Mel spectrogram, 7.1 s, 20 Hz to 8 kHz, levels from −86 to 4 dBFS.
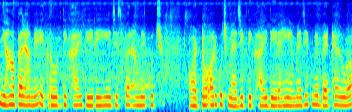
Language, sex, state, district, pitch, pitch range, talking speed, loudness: Hindi, female, Chhattisgarh, Raigarh, 220 Hz, 210-230 Hz, 210 wpm, -17 LUFS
